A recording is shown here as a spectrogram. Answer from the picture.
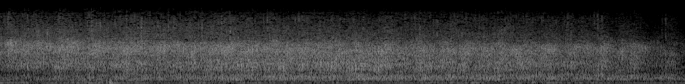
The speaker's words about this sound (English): Urban League affiliates, I congratulate your incredible work during that very difficult time in American history, and you deserve another applause for that work.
